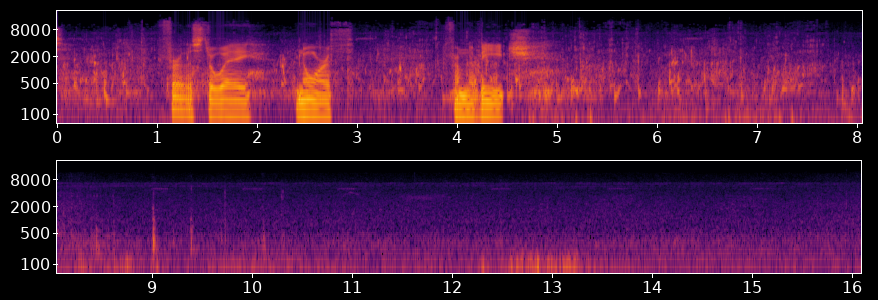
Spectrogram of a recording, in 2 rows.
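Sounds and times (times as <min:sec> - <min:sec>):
water dripping: 0:00.0 - 0:08.2
paddle strokes splashing: 0:00.0 - 0:10.4.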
